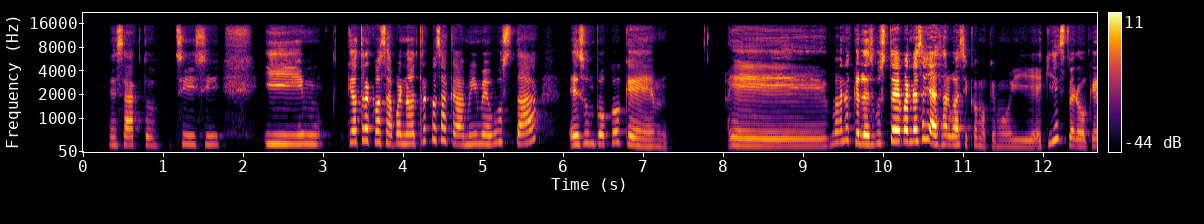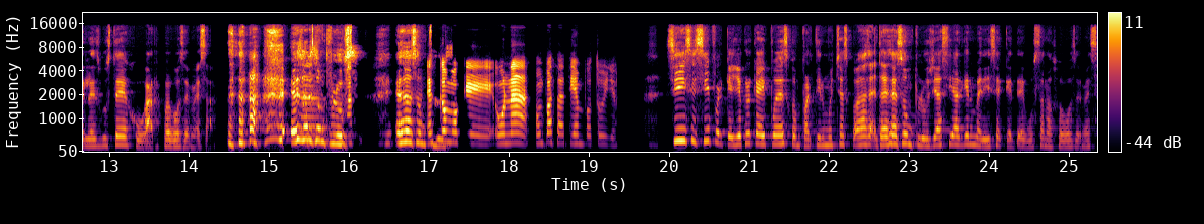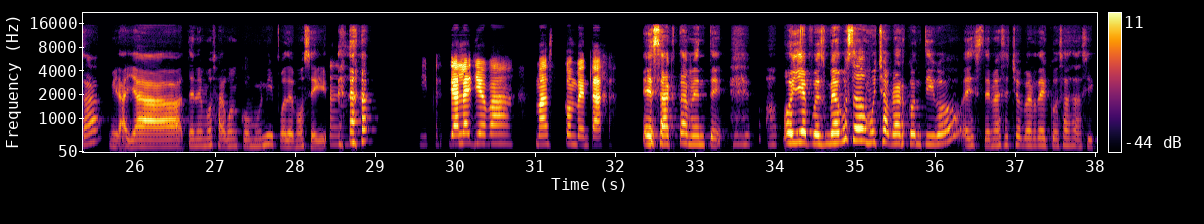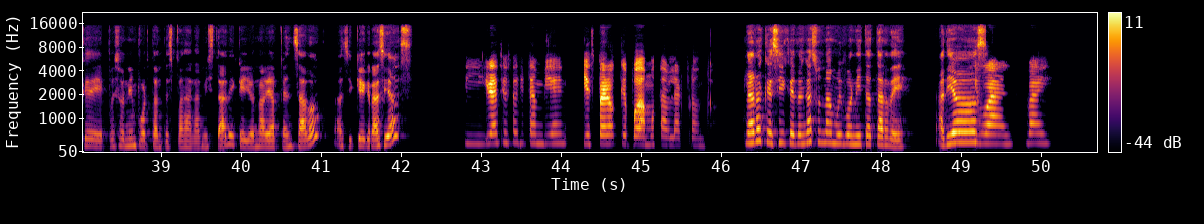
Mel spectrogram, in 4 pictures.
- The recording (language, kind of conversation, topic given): Spanish, unstructured, ¿Cuáles son las cualidades que buscas en un buen amigo?
- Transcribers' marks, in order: drawn out: "eh"; laugh; chuckle; in English: "bye"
